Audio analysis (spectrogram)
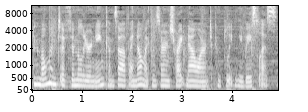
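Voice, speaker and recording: Woman reading a visual novel out loud, mid pitched voice, music clearly behind her. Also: steady tone, brisk. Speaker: gaming channel host reading aloud. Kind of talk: visual novel narration, read aloud.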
